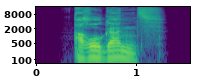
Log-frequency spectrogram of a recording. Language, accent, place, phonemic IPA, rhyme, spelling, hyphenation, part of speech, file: German, Germany, Berlin, /aʁoˈɡant͡s/, -ants, Arroganz, Ar‧ro‧ganz, noun, De-Arroganz.ogg
- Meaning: arrogance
